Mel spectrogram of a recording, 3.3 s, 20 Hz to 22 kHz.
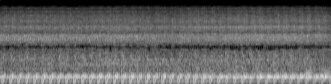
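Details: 1986 Honda Fourtrax 125 single after top-end rebuild, exhaust pipe repaired and refitted: quick steady even putter at constant pitch, no knocks or rattles; normal idle, engine healthy.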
